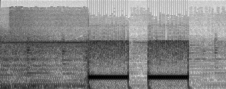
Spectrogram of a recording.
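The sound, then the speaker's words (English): Telephone ringback after a call is dialed: two steady, tonal rings about half a second each, separated by a short gap and following a low, buzzing line noise. “All right, here we go. We're dialing up again.”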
